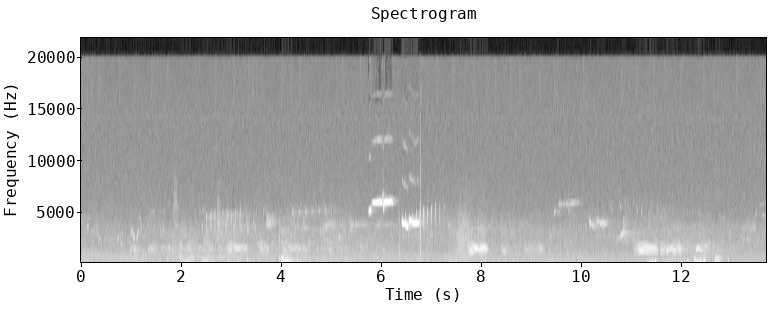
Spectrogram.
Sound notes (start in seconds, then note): 0.7 birds tweeting; 2.2 hunter whispering; 6.0 birds tweeting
